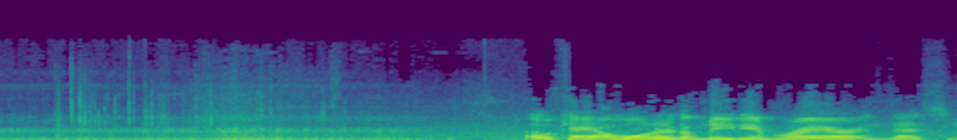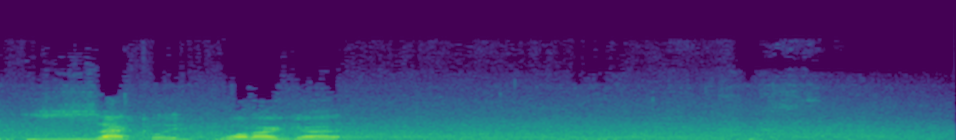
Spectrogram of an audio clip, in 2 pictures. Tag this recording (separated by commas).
Speech, outside, urban or man-made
